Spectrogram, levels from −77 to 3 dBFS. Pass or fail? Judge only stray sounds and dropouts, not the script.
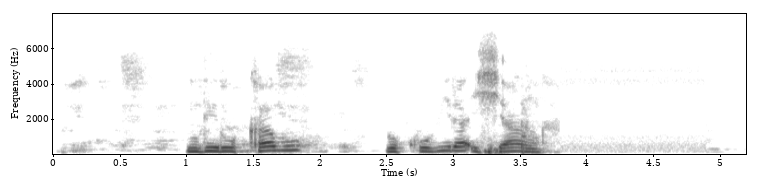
pass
